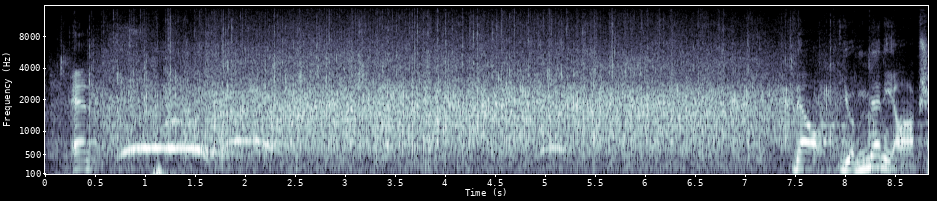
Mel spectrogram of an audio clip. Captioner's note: applause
